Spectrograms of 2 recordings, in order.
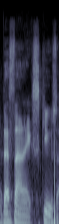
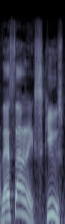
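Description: First: Said in the usual way. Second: Scornful parroting, pitched higher; sarcastic repeat of "That's not an excuse" up high; mocking echo. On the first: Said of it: "He's like". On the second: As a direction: throw the cop's "That's not an excuse" back at him mockingly. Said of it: "I was like".

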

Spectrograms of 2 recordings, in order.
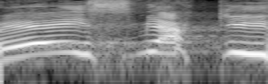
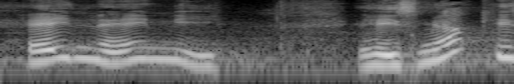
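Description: First: Eis-me aqui shouted high and loud; fervent preached cry of eis-me aqui. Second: Softly voiced humble reply; quiet answer. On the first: Acted. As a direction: proclaim eis-me aqui to the whole church. Preacher repeating Ananias's answer loudly. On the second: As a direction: answer gently, bowing to the call. Ananias answering God's call.

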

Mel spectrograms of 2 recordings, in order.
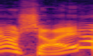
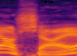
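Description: First: Bursting to show the video; eager offer, pitched high. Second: Said in the usual way. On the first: Retold or imitated. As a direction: voice climbs higher, keen to show. Last of repeated offers.

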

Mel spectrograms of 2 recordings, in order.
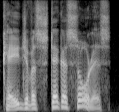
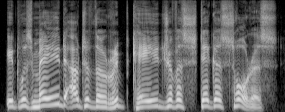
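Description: First: Said in the usual way. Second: Lightly voiced old man, matter-of-fact; a hint of a fussy old man; old man explaining. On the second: A narrator's reading. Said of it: "explained the old man".

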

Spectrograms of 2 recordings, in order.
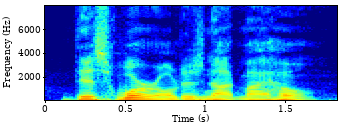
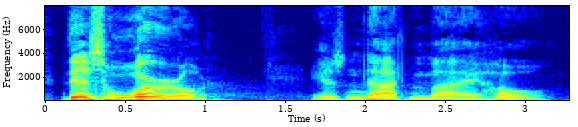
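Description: First: Said in the usual way. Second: "This world" punched and held apart, then "is not my home" slower and falling; emphatic. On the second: Shown as a demonstration. Preacher has congregation say it once more, emphatic "world". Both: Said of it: "Just one more time for emphasis' sake".

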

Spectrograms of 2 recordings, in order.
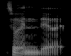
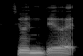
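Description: First: Muttered echo. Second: Said in the usual way. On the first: Real, not acted. Host tells a guest about Siri, quietly echoing herself. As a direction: repeat it much lower and softer, under the breath. Repeats line, then drops it.

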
